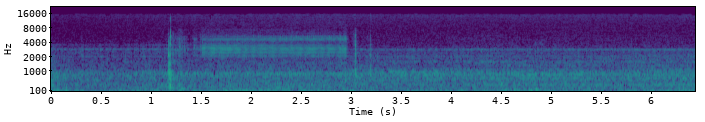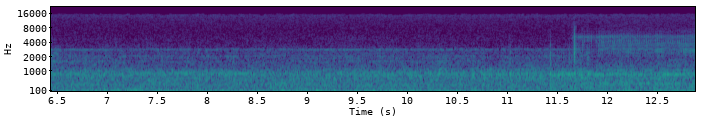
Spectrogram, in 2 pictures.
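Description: Quiet outdoor ambience with a low steady rumble. About a second in there is a click, then a short whir lasting a second and a half that ends in another click: the camera's zoom motor zooming in.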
